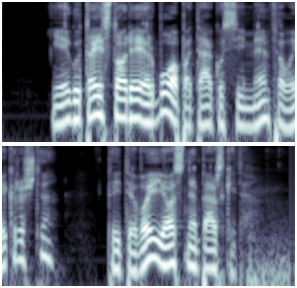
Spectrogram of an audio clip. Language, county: Lithuanian, Telšiai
